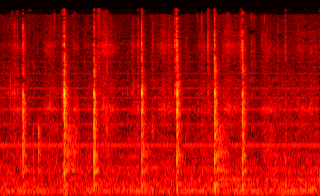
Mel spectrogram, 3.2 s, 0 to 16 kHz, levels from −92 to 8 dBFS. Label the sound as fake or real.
real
